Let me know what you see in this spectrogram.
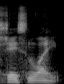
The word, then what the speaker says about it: Licht: Like, is it Licht or Light? I don't know how to say it. – It's Jason Light.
